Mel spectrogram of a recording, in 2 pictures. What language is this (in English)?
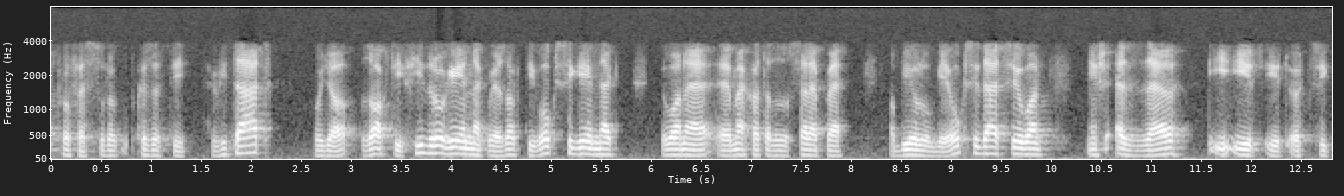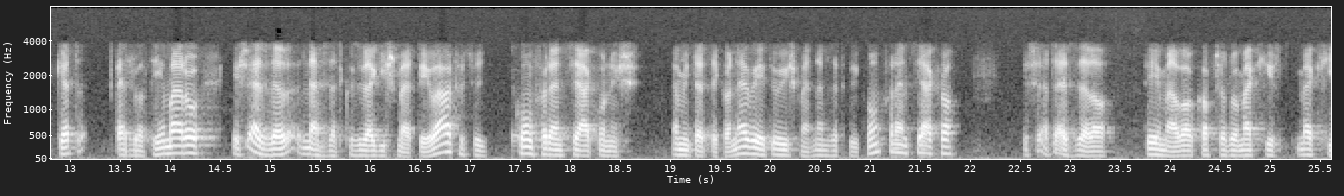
Hungarian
